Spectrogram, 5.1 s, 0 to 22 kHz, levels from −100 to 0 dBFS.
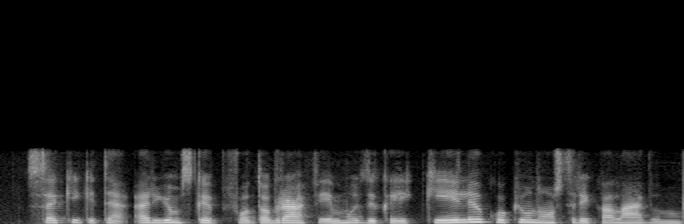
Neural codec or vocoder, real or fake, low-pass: codec, 16 kHz, 0.8 kbps, ZipCodec; fake; 7.2 kHz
